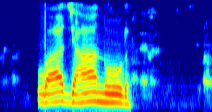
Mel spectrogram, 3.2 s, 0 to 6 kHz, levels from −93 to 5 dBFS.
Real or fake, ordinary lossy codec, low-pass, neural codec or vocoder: fake; AAC, 48 kbps; 5.4 kHz; codec, 16 kHz, 8 kbps, FunCodec, trained on LibriTTS, 25 frames a second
